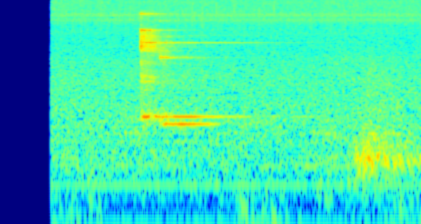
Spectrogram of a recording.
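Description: A two-note ding-dong chime, a higher note followed at once by a lower one, rings out about a second and a half in and dies away over faint room sound.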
